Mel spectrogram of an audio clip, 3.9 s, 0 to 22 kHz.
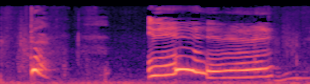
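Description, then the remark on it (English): A played recording of a 16-month-old baby boy with 22Q babbling in two bursts: a short rising squeal, then after a pause a longer, louder drawn-out vocal sound with wavering pitch that drops low at the end. No adult speech. “He says cat sometimes. It wasn't so clear in that one.”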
